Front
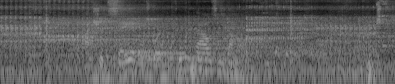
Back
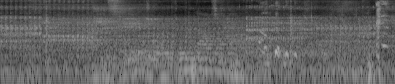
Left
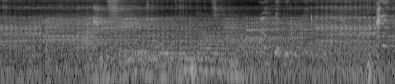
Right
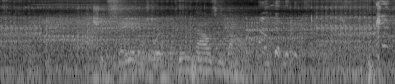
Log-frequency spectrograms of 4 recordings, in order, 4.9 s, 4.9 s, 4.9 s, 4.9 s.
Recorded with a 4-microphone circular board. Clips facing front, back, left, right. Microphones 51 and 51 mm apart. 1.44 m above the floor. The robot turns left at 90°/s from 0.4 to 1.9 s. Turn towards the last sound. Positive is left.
turn(degrees=-175)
